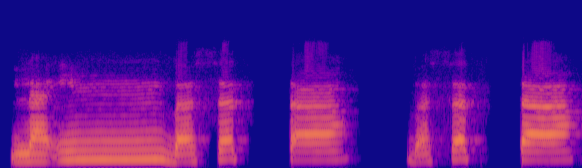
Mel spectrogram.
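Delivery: "लइन बसत्ता" slow, तो dropped, ता doubled; recitation demo. Shown as a demonstration. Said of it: "तो की आवाज बिल्कुल नहीं आएगी". (धीमी तिलावत, तो को ता में मिलाकर)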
